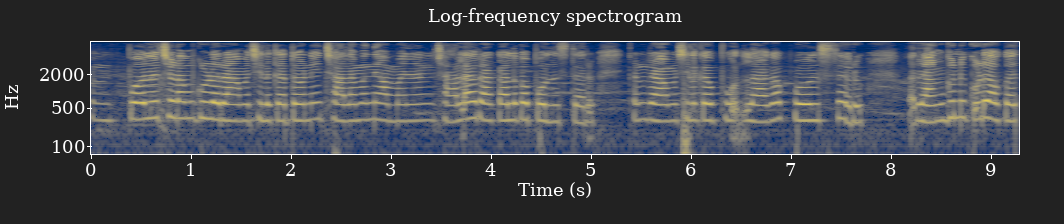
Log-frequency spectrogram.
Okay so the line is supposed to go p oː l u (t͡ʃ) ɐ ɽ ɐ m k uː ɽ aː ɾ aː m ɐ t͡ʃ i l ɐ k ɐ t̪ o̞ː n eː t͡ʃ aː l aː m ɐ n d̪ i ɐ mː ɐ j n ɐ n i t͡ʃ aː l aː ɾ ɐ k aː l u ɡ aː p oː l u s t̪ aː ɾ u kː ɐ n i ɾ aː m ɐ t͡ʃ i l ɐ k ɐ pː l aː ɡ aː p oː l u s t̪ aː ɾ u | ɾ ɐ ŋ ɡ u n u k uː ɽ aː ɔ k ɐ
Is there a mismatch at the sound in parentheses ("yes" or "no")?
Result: no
